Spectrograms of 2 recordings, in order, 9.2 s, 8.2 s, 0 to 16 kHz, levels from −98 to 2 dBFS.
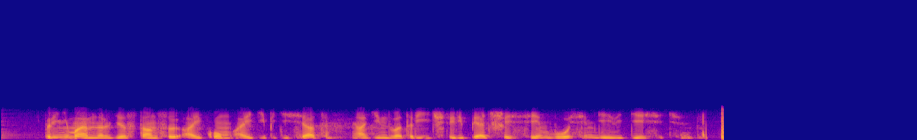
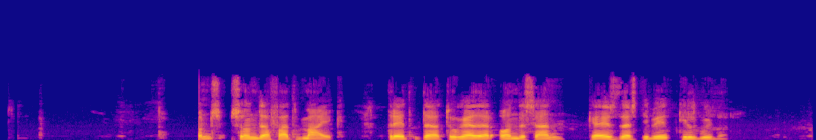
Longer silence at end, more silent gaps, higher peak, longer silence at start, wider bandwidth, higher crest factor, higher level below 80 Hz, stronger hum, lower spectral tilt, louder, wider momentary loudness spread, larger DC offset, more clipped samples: first, 1.95 s vs 0.95 s; neither; second, -6 dBFS vs 0 dBFS; second, 0.45 s vs 2 s; second, 3.8 kHz vs 7.4 kHz; about the same, 20 dB vs 18 dB; second, -68 dBFS vs -62 dBFS; neither; first, -8 dB/octave vs -6.5 dB/octave; second, -24 LUFS vs -16 LUFS; about the same, 10 LU vs 10 LU; neither; neither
